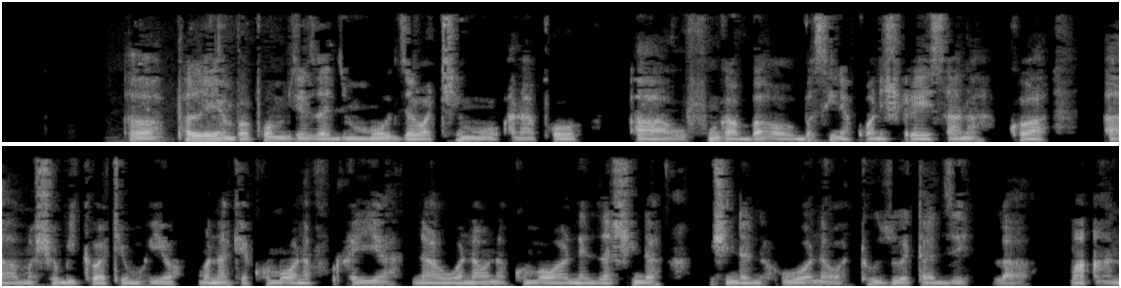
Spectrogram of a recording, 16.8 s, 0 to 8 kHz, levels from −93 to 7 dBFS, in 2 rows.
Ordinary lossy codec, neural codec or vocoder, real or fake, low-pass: MP3, 32 kbps; none; real; 7.2 kHz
